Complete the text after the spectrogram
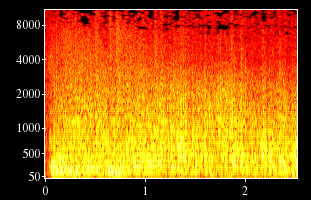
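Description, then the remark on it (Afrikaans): A loud, sustained roar of thunder rolls through a wild storm, dense and rumbling without a break for a few seconds, with no voices. “In woeste storm.”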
